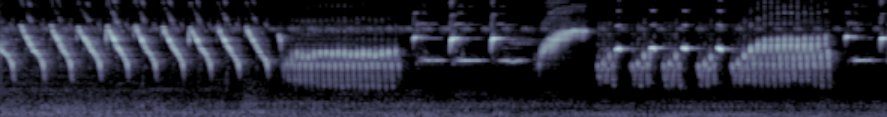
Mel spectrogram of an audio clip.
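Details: Belgian canary singing a series of about ten falling slurred notes, then a buzzy rolling phrase, followed by clipped whistled notes.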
